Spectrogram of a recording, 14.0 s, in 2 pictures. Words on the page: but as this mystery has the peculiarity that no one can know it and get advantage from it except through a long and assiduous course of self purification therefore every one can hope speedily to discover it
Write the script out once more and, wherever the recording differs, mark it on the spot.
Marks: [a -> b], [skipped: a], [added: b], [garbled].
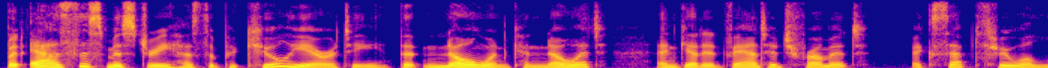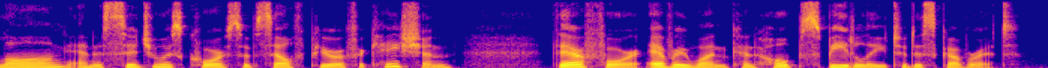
but as this mystery has the peculiarity that no one can know it and get advantage from it except through a long and assiduous course of self purification therefore every one can hope speedily to discover it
